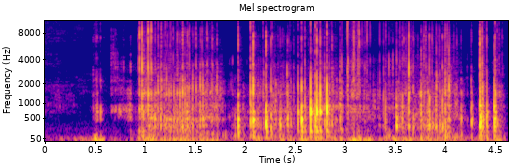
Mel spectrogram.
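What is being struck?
Plastic paddle hairbrush bristles.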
